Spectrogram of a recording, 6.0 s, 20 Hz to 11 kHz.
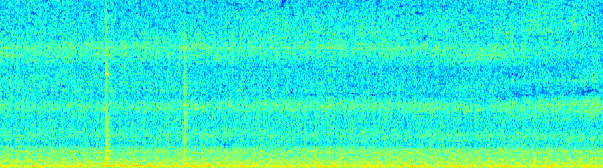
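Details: Non-turbo Nissan R33 after sitting two days cranks hard, then idles rough, stumbling and misfiring with sharp ticks until about 10 minutes of warm-up; coil packs, injectors, gasket and fuel supply were checked and seem fine.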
